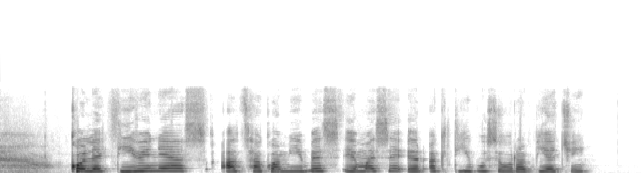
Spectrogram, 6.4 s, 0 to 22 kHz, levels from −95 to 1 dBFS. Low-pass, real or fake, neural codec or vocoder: 10.8 kHz; fake; vocoder, 44.1 kHz, 128 mel bands every 512 samples, BigVGAN v2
